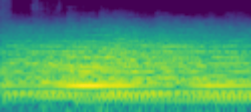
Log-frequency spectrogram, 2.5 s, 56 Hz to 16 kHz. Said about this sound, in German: 500 Jahre alte Glocken. Das ist keine Seltenheit.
